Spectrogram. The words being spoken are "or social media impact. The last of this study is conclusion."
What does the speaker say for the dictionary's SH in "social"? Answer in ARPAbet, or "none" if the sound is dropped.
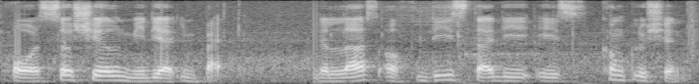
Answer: SH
